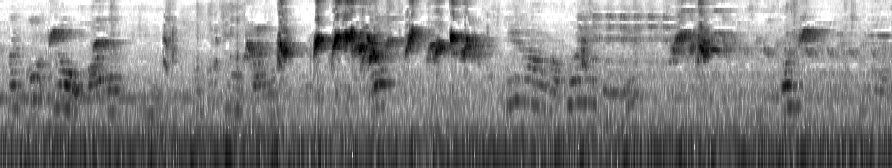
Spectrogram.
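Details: Caged red-whiskered bulbuls singing against each other in a contest: short warbled, whistled phrases rising and falling, overlapping bursts from more than one bird, with a low steady hum underneath.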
